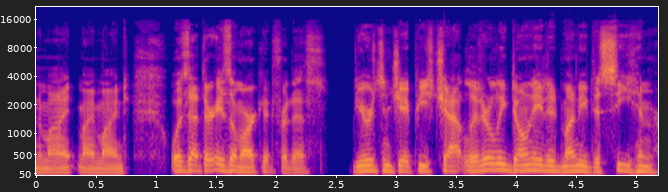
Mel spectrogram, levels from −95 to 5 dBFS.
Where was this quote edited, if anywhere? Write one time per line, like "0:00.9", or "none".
0:02.5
